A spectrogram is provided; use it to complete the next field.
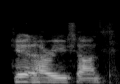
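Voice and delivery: sounding down, dejected tone. A guest answering the host's greeting, sounding down. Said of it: "you sound very down".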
